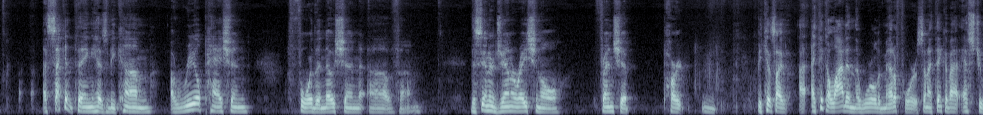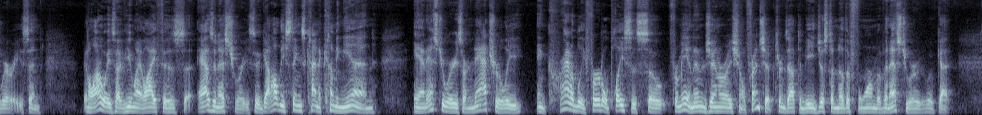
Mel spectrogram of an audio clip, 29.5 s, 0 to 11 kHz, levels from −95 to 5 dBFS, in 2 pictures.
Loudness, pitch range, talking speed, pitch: -20 LUFS, 105-125 Hz, 170 wpm, 115 Hz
